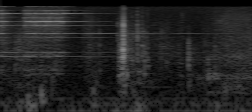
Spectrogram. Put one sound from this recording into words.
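A telephone handset is lifted with a clatter.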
